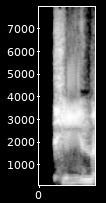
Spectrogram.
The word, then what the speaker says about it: Pijn: So and this band Pain that we were playing with, it's spelled P-I-J-N, like if somebody spelled pigeon incorrectly.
